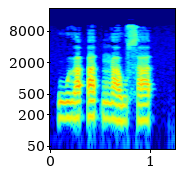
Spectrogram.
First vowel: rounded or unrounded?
unrounded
